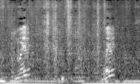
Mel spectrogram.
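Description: A man's voice quietly counting numbers aloud in Spanish while handing over banknotes, a few short spoken counts over a steady low hum.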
